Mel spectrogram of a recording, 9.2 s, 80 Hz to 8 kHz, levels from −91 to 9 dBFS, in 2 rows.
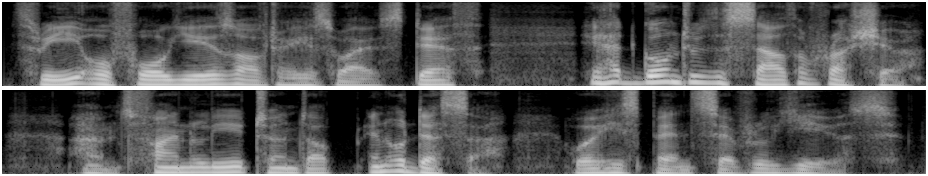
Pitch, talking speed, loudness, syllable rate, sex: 115 Hz, 175 wpm, -19 LUFS, 4.9 syllables/s, male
